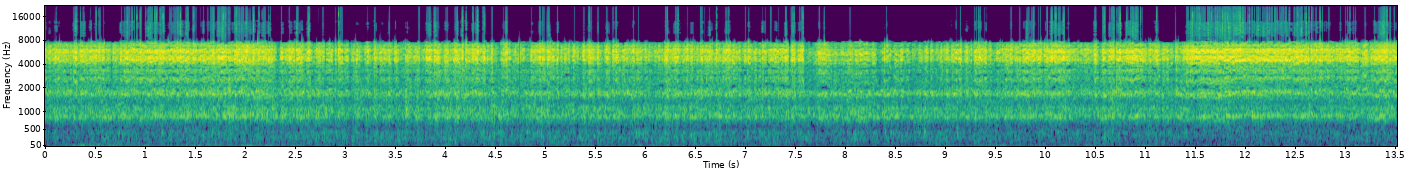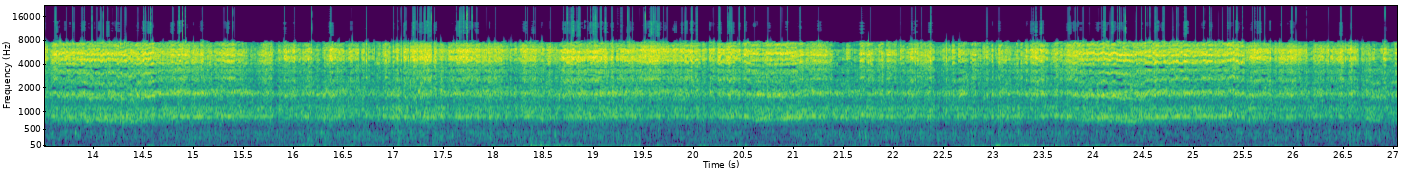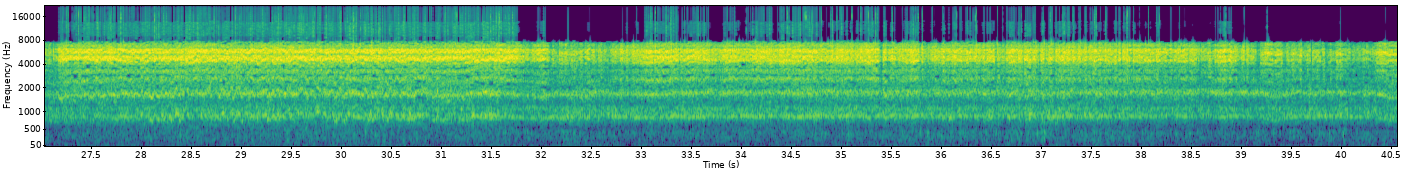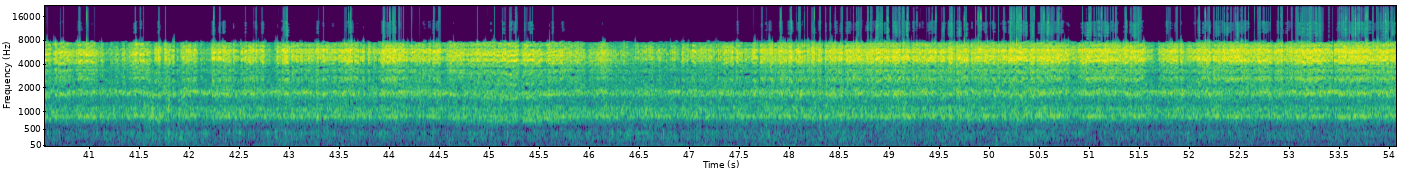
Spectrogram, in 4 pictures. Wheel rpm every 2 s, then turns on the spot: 230, 230, 230, 230, 230, 230, 230, 220, 230, 230, 230, 230, 220, 210, 200, 200, 220, 240, 240, 230, 230, 230, 220, 230, 230, 230, 240.
none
